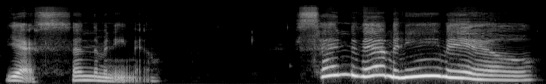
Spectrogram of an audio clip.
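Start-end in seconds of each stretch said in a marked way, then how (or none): 2.9-5.4 high, loud, stretched-out singsong call; playful loud drawn-out cheer; drawn-out urging. Pretend. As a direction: call it out slowly, pitched well up.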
